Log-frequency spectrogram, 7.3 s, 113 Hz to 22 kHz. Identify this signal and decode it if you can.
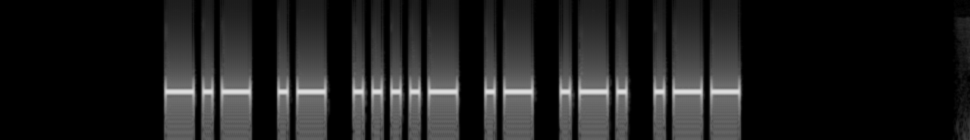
Morse code, heard as a keyed tone, about 21 wpm, 700 Hz. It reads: KA4ARW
